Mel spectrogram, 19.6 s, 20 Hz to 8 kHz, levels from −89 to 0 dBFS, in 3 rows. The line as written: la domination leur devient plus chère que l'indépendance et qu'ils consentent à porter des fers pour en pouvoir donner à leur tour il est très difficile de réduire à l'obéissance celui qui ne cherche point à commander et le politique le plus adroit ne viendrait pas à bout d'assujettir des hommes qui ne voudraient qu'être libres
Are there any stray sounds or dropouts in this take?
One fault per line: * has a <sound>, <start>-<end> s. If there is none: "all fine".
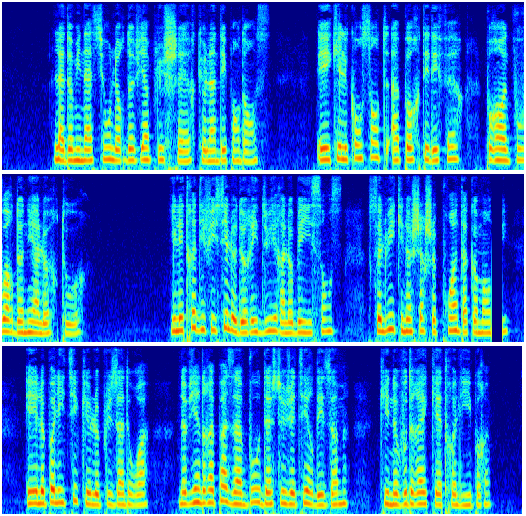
* has a dropout, 12.6-12.8 s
